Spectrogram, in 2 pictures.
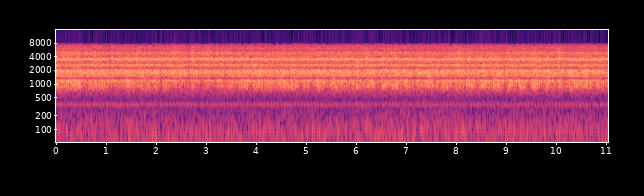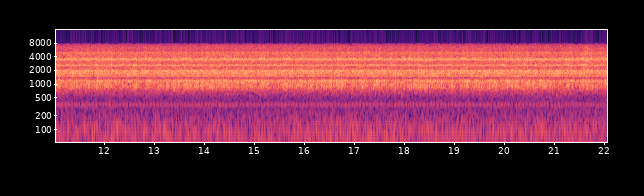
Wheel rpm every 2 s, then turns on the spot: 230, 230, 230, 230, 240, 230, 230, 230, 230, 230, 230.
none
